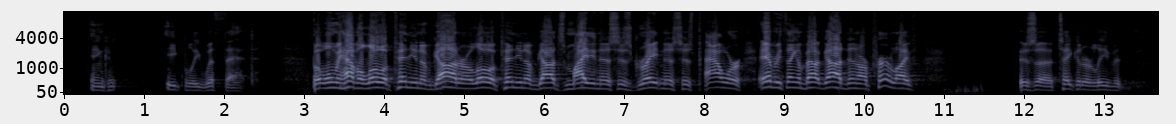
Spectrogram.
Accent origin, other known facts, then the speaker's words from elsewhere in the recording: Virginia Beach, Virginia, United States; I grew up in Virginia Beach.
